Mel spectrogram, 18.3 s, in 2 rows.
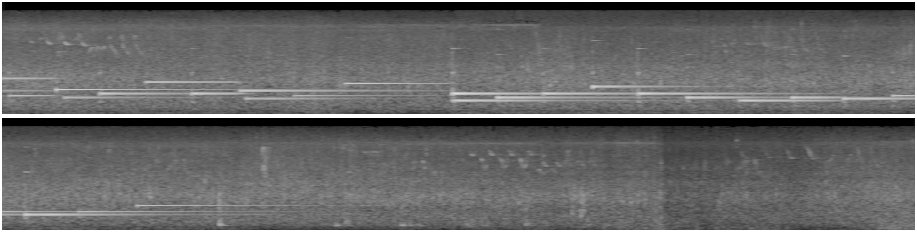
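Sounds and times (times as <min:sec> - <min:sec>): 
ringing chime tones at Patagonia Lake State Park in southeast Arizona: 0:00.0 - 0:12.1
soft outdoor hiss at Patagonia Lake State Park: 0:00.0 - 0:18.2.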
